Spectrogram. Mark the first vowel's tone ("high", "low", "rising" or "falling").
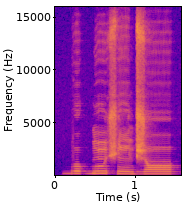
high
